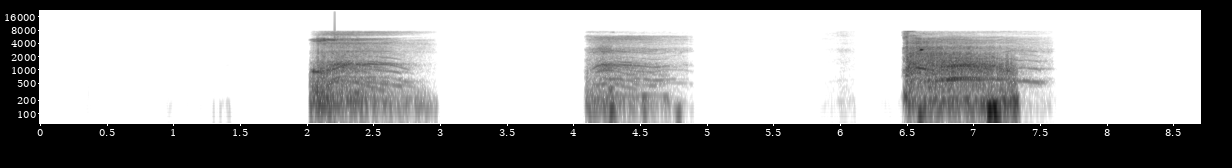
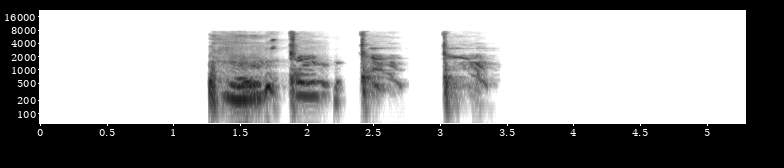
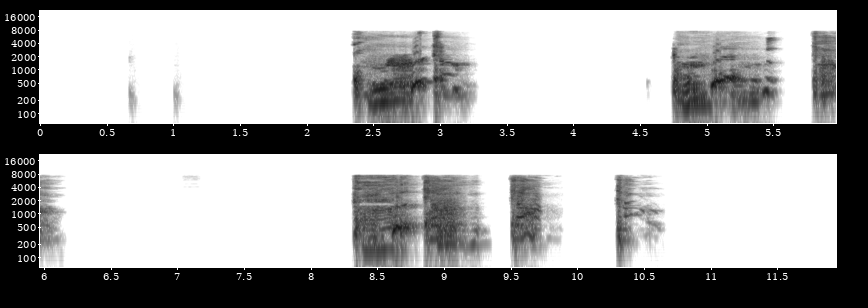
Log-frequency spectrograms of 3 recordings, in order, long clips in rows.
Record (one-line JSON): {"exhalation_length": "8.7 s", "exhalation_amplitude": 28497, "exhalation_signal_mean_std_ratio": 0.28, "cough_length": "5.3 s", "cough_amplitude": 29707, "cough_signal_mean_std_ratio": 0.35, "three_cough_length": "11.9 s", "three_cough_amplitude": 30209, "three_cough_signal_mean_std_ratio": 0.38, "survey_phase": "beta (2021-08-13 to 2022-03-07)", "age": "18-44", "gender": "Female", "wearing_mask": "No", "symptom_cough_any": true, "symptom_runny_or_blocked_nose": true, "symptom_sore_throat": true, "symptom_fatigue": true, "symptom_onset": "6 days", "smoker_status": "Ex-smoker", "respiratory_condition_asthma": false, "respiratory_condition_other": false, "recruitment_source": "Test and Trace", "submission_delay": "1 day", "covid_test_result": "Negative", "covid_test_method": "RT-qPCR"}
